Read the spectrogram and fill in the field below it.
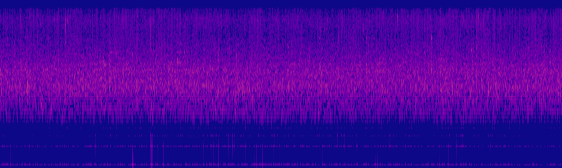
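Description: Steady rain falls in a continuous hiss, with a dense patter of drops and a few sharper ticks standing out now and then. The sound stays even and fairly soft throughout, with no voices.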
